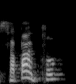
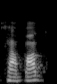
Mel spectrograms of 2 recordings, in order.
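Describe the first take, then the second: First: The z is said with an s sound. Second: The z is said with a th sound. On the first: This is how locals actually say it. "Decimos este" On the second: This is how Spain pronounces it, not locals. "¿quién dice zapato? Nadie"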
